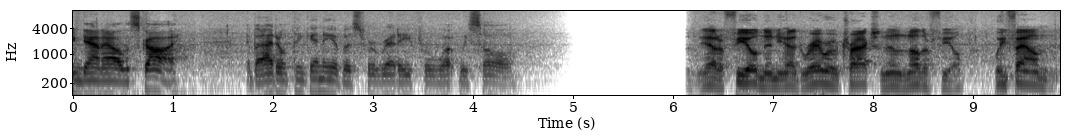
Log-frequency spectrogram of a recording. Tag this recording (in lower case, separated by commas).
speech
